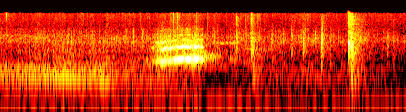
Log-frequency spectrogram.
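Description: A car engine rumbles, then tires let out a short, high squeal as the car brakes to a stop while pulling into a parking lot, followed by a few sharp clicks and thumps.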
